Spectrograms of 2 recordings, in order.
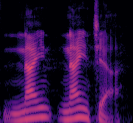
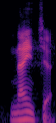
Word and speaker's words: Nijntje: I'm gonna pronounce it wrong. We call it Miffy in the rest of the world. It's Nijntje. Nijntje, yeah.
